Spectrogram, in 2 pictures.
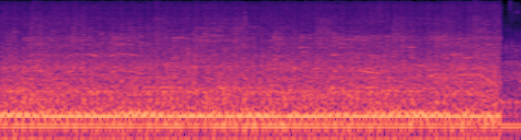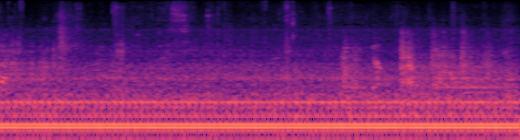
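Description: Ship's engine running with a steady low hum under a wash of noise. About halfway through the sound drops abruptly to a quieter, steady machinery hum with a few faint clicks and knocks.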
